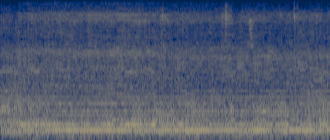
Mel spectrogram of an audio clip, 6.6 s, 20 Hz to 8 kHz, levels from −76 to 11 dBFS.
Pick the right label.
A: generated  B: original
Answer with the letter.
A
